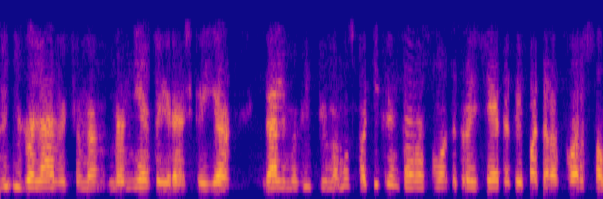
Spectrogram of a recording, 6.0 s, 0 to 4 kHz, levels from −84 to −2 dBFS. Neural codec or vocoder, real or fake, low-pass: codec, 32 kHz, 1.9 kbps, SNAC; fake; 3.6 kHz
